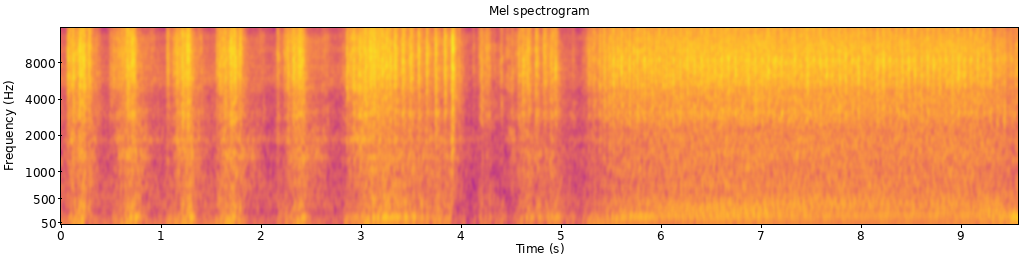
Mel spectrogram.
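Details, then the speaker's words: VW Beetle with newly installed Pertronix distributor and coil, timing being adjusted: engine catches in uneven bursts then settles into a lumpy, unsteady idle; rough idle, cause not confirmed. "See if it's getting worse. What do you think, guys? I got one firing."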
